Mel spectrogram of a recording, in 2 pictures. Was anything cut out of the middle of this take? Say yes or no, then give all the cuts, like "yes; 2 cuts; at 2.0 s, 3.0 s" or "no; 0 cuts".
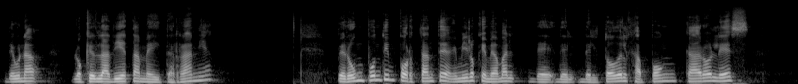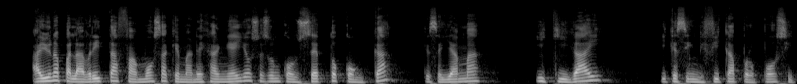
no; 0 cuts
